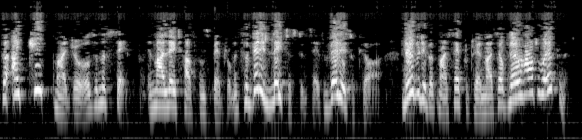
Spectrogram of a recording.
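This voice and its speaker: Genteel aristocratic English widow, husky old recording. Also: female voice, fairly low pitch, wildly swooping pitch, fairly quick, exaggerated voice. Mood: composed, regretful. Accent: upper-class English. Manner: genteel, dramatic. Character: aristocratic English widow, dignified, formal, easily distressed. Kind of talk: radio drama acting. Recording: muffled, husky-sounding old radio recording.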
